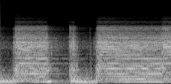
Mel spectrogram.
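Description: An electric guitar plays through the FM3 ODS-100 clean amp model with medium plate reverb. Loud, sustained chords ring out with a brief break, then swell again with a lush, spacious tail.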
